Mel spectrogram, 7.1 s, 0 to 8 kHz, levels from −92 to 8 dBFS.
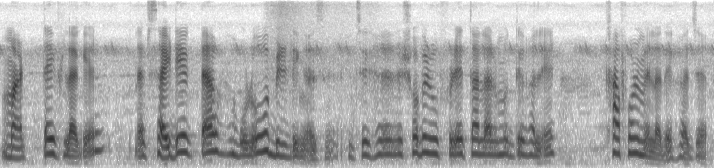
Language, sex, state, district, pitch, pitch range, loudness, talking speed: Bengali, female, Assam, Hailakandi, 260 Hz, 250-280 Hz, -21 LUFS, 140 wpm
